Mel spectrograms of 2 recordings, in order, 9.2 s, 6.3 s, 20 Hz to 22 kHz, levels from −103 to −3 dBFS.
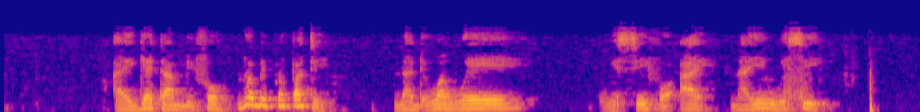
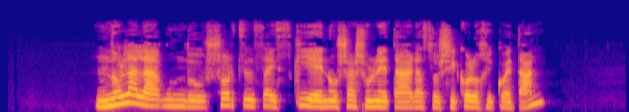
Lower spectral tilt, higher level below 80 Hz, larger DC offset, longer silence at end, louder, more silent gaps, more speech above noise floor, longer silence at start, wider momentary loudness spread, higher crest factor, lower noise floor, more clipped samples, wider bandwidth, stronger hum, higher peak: about the same, -5.5 dB/octave vs -5 dB/octave; first, -56 dBFS vs -74 dBFS; neither; second, 0.45 s vs 0.85 s; second, -28 LUFS vs -22 LUFS; neither; second, 51 dB vs 58 dB; first, 1.15 s vs 0.95 s; first, 16 LU vs 10 LU; about the same, 20 dB vs 20 dB; about the same, -79 dBFS vs -79 dBFS; neither; second, 9.4 kHz vs 11 kHz; neither; second, -10 dBFS vs -2 dBFS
